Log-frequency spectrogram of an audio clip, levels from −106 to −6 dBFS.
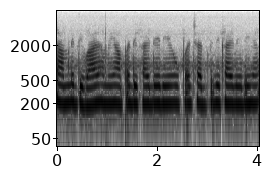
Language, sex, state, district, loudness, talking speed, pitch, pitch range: Hindi, female, Chhattisgarh, Rajnandgaon, -14 LUFS, 220 wpm, 200 Hz, 200-205 Hz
